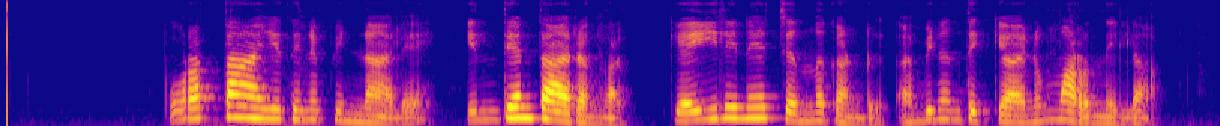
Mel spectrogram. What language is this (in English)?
Malayalam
